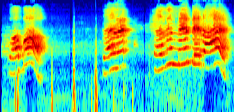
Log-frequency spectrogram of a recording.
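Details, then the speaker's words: Young child with hiccups, babbling between several short, sharp, abrupt catches in the breath; hiccups. "है ego? हकी आ रहा है। क्या आ रहा है? हकी आ रहा है।"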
